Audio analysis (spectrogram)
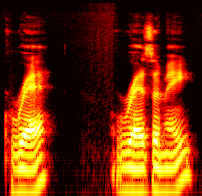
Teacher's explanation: your first syllable is stressed re resume using the short s sound like egg and bed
